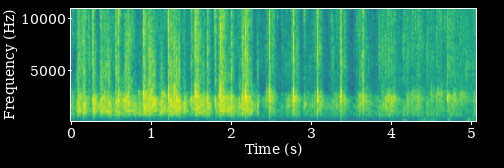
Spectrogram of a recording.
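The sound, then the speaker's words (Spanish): Audience applause at a human resources forum, a loud, dense wash of many hands clapping that holds steady for the whole stretch before easing slightly near the end. “Un aplauso fuerte para esta mesa, está muy bien.”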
